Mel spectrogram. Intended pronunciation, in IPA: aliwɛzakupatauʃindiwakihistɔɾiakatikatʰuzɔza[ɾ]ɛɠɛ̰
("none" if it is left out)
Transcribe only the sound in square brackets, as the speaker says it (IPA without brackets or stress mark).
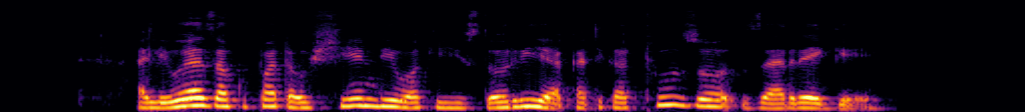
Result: ɾ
